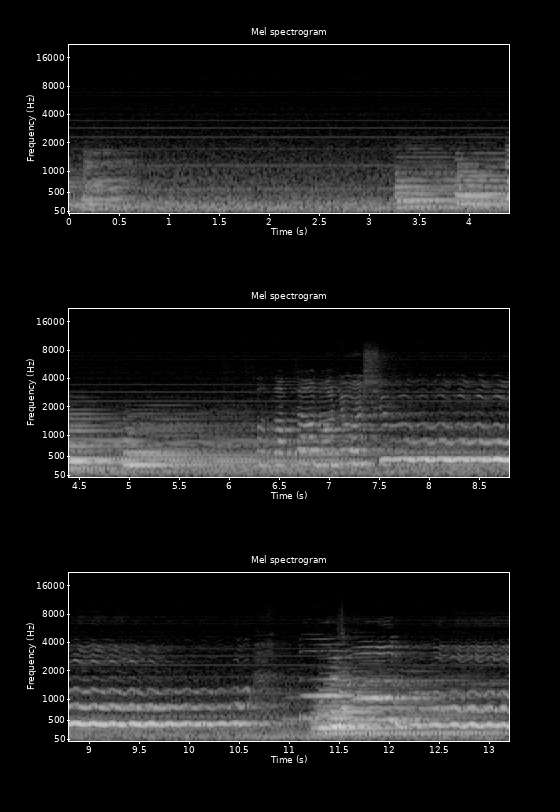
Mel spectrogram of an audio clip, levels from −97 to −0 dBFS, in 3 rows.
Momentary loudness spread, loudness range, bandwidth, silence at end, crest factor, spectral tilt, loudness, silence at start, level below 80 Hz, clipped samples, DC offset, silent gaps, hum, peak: 22 LU; 12 LU; 4.6 kHz; 0 s; 18 dB; -9 dB/octave; -30 LUFS; 0 s; -58 dBFS; under 0.1%; under 0.1%; none; none; -12 dBFS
